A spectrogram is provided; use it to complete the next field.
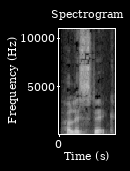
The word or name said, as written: holistic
